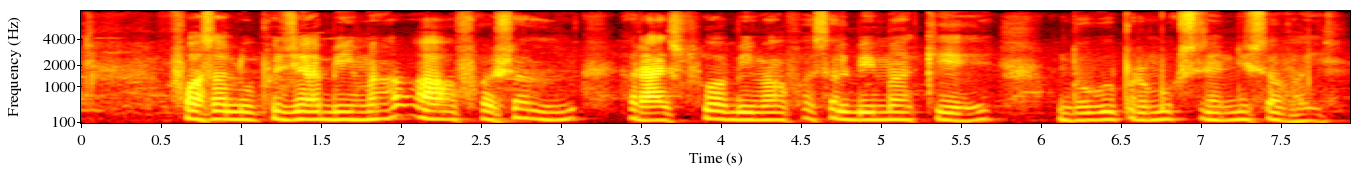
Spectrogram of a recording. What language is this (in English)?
Magahi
